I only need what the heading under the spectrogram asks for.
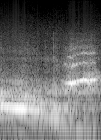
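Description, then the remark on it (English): A taxi cab pulls up and stops at a little white cottage: a low engine rumble eases off, then a brief, high brake squeal rises near the end, with no voices. “Driver, pull up that little white cottage there behind that car that just rolled away.”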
